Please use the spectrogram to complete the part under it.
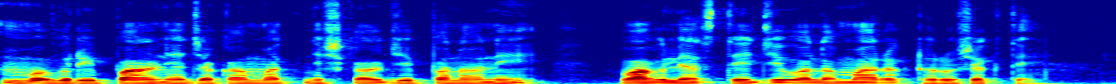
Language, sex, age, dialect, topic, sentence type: Marathi, male, 46-50, Standard Marathi, agriculture, statement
